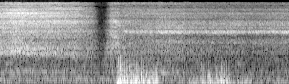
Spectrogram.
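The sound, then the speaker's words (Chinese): Slow, deliberate breathing demonstrated by a person: two long, soft breath sounds, the first a fuller rush of air and the second a quieter, gentler draw. “你要开始学会呼吸，这样呼吸。”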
